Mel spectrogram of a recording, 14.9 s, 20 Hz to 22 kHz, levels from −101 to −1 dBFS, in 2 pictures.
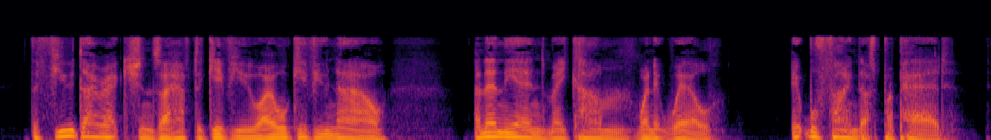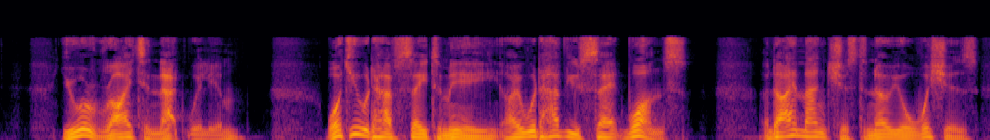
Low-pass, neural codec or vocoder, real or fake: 7.2 kHz; none; real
